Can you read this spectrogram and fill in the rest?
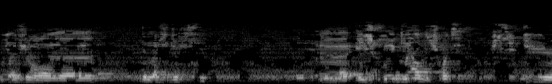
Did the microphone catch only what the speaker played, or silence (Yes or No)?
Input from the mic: Yes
